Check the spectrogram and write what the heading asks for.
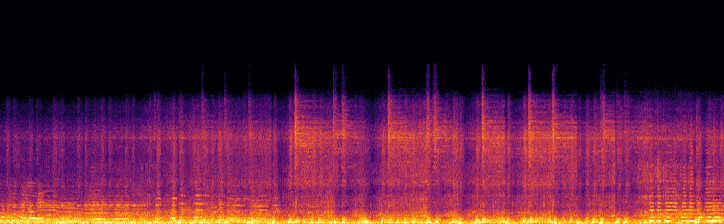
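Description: A military band's brass playing, mixed with the engines of military vehicles driving past in a parade.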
